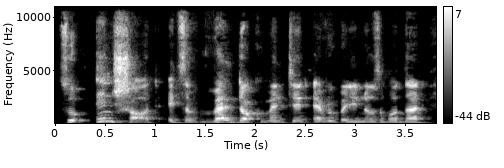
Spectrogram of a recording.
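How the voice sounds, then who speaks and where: A man's voice: a little high, a little fast. Man explaining at length. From Afghanistan. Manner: explanatory, storytelling, with frequent restarts. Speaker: guest. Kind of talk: casual interview.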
